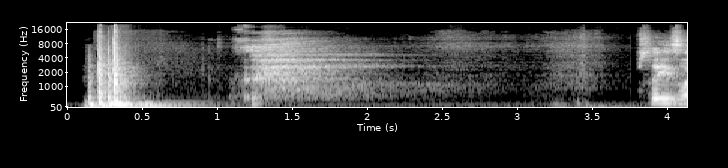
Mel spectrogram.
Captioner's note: sighing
